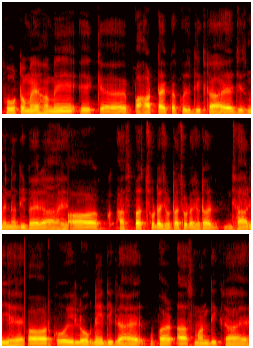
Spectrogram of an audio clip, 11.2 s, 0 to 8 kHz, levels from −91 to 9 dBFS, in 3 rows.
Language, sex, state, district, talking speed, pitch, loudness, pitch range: Hindi, male, Uttar Pradesh, Budaun, 195 wpm, 115 Hz, -26 LUFS, 110-120 Hz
